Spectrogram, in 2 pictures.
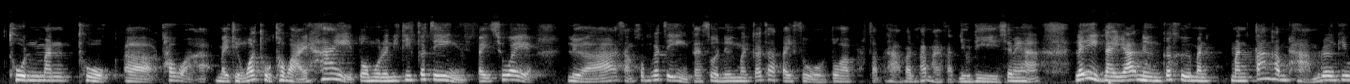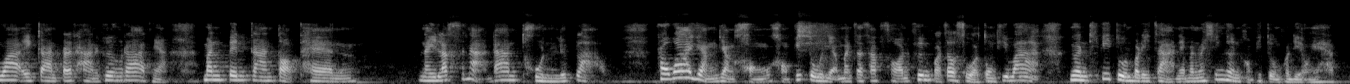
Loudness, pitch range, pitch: -20 LUFS, 145-200 Hz, 170 Hz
